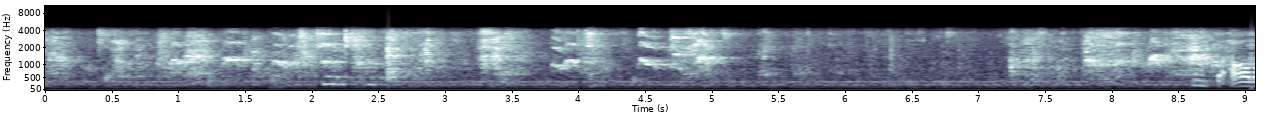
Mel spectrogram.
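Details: Two dogs at play: Oliver, a Boston Terrier, and Gracie, a chow-collie mix. Bursts of yips and whimpering rise and fall in uneven clusters, with a woman's voice cheering them on throughout.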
